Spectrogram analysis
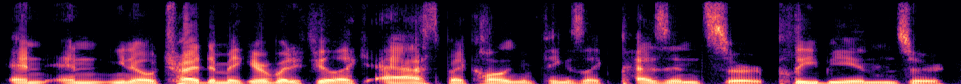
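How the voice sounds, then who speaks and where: A man's voice: on the low side, fairly even intonation, quick pace, a little mellow, no room sound, clean studio sound. A man, a show creator and guest, chatting casually on a live stream, telling rambling, profane anecdotes with quoted dialogue.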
